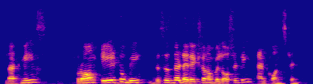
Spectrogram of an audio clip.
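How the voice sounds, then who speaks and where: Indian guy teaching a live class online, husky voice, repeats stuff and asks questions, bit muffled audio. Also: high-pitched, lively intonation, racing, darkish tone. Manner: repeats himself, checks understanding with questions.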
